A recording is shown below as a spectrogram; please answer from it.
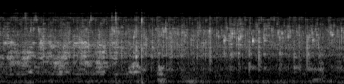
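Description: Onions sizzle steadily in a hot pan for a potato, eggplant, jackfruit seed and dried fish dish, with a close, crackling hiss and light stirring scrapes throughout.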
